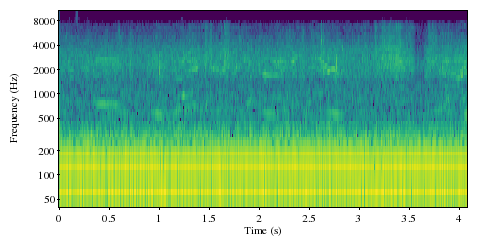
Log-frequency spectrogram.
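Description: A steady low hum throughout, with faint distant voices.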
